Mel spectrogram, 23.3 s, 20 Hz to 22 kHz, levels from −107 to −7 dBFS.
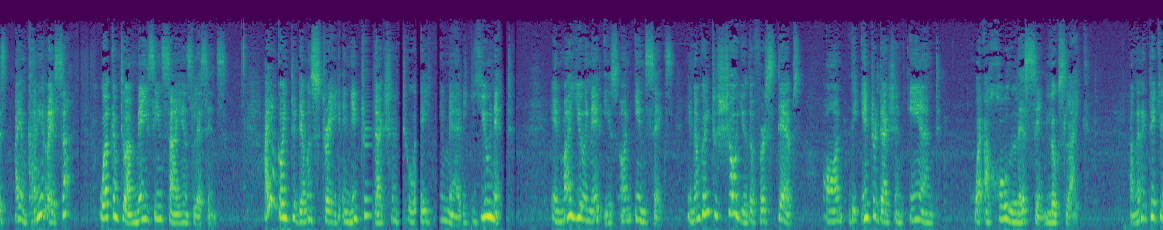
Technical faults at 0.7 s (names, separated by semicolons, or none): short concealed packet loss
